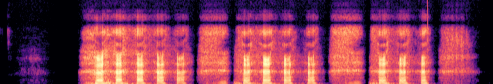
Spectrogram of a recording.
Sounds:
Laughter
